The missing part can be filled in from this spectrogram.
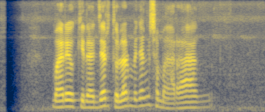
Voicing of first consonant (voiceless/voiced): voiced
